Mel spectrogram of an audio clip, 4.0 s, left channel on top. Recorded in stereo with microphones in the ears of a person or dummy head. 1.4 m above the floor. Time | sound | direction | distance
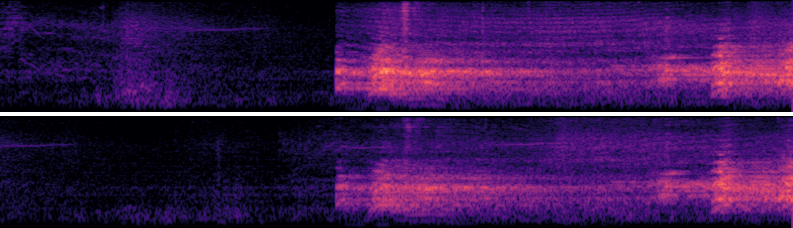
1.7 | a dog barking | 60° left (ahead or behind) | 1.9 m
